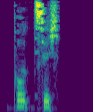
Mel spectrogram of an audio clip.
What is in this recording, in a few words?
"putzig", German; adjectives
